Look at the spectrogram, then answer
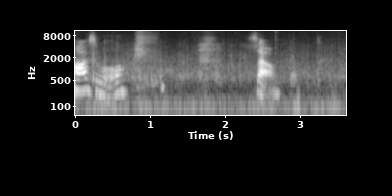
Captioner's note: Renee chuckles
